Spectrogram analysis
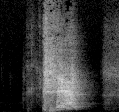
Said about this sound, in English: Well, that's staying in. My demon sneeze.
